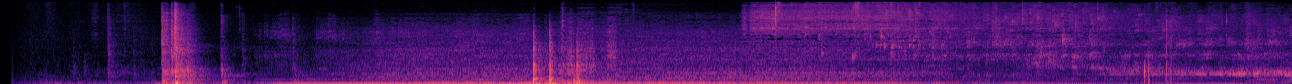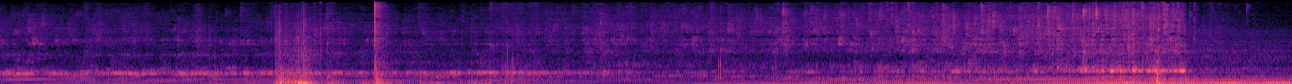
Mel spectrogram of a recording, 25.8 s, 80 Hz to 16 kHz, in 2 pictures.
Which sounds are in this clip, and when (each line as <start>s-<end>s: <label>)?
1.5s-12.7s: microwave
7.6s-24.9s: running water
